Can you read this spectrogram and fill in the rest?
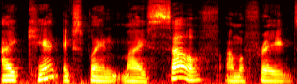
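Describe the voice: Someone plainly reads aloud. Pitch variation is ordinary.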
